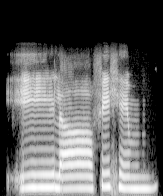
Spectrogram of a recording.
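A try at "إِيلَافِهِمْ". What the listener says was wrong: बारकल्लाहु फीक, बहुत अच्छा pronounce किया। मुझे डाउट था कि कुछ गलती होगी।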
